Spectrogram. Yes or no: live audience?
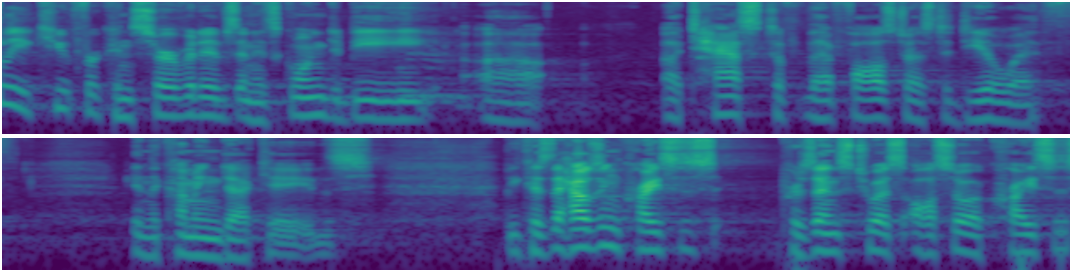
yes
